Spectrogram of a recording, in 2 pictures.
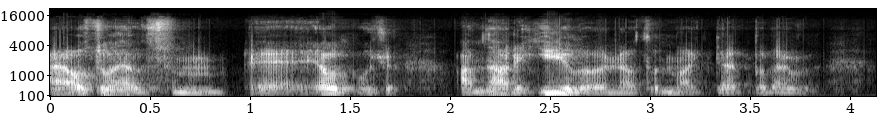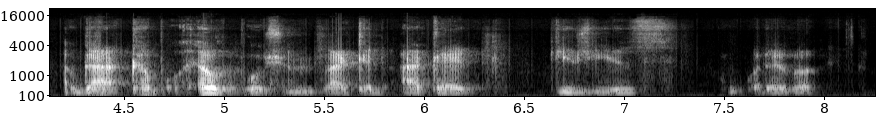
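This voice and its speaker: A man puts on a raspy character voice, talking at a fairly quick pace with long, frequent pauses. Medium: actual play. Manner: rambling, casual.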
